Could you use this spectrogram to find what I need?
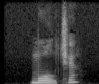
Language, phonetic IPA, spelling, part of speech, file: Russian, [ˈmoɫt͡ɕə], молча, adverb, Ru-молча.ogg
- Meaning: 1. silently, tacitly 2. speechlessly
